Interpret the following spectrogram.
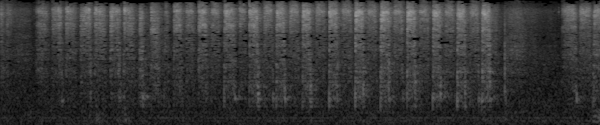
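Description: Marker tip hatching back and forth on paper, a quick rubbing scratch at several strokes a second that stops about five seconds in.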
